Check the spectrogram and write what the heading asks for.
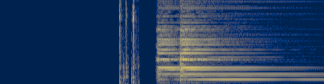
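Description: Subscribe-button animation sound effects: a quick double mouse click just before a second in, then a bright notification-bell chime that rings on and fades out slowly.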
